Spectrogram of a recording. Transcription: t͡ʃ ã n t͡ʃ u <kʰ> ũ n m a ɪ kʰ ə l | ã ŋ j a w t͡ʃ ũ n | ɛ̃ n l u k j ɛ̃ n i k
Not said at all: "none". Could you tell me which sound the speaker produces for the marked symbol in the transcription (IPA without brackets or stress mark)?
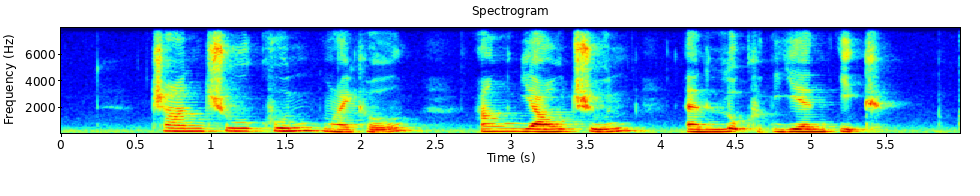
kʰ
